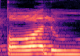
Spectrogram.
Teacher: واو ساکن سے پہلے پیش ہے، اس کو لمبا کریں گے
